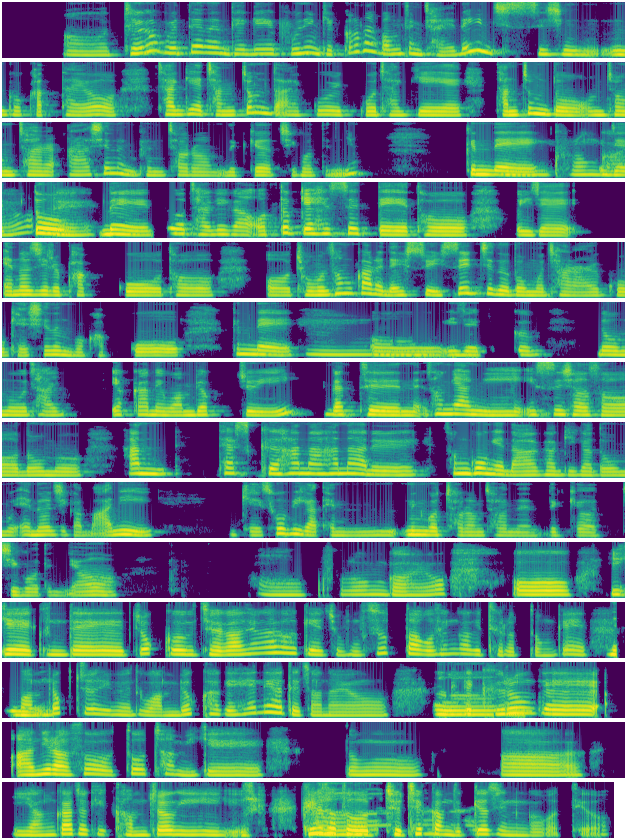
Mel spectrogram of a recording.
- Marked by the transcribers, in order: other background noise; tapping; laugh
- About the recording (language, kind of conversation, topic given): Korean, advice, 중단한 뒤 죄책감 때문에 다시 시작하지 못하는 상황을 어떻게 극복할 수 있을까요?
